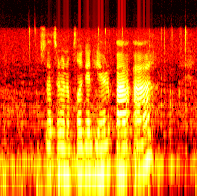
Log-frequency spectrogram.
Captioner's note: speaking spanish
